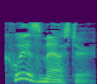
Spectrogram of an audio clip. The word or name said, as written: quizmaster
